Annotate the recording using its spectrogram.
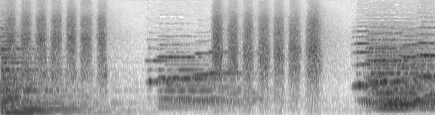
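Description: Rapid scratching, two bursts of quick strokes about a second each, over orchestral string music.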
